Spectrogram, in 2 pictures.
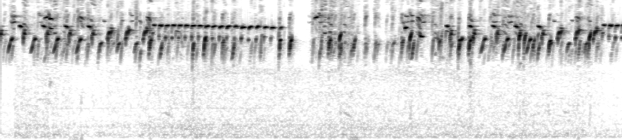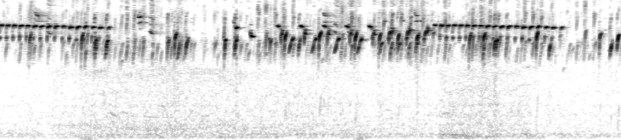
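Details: Continuous goldfinch song in its natural environment: busy tinkling twitters with a long, steady, high whistle drawn out three times between the warbled phrases.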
